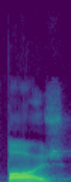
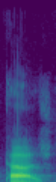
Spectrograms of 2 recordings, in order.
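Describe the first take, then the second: First: It begins with a heavy, emphatic t sound. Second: It begins with a plain, light t sound. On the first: "if I replace the T with a ta" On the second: "Taj means crown"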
